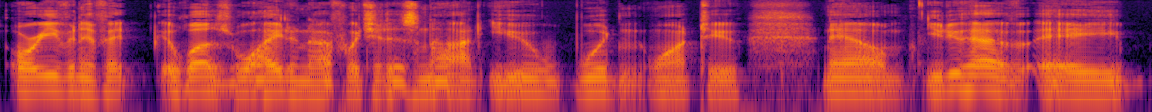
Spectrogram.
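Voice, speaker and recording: A man working as game master, describing scenes of a tabletop horror roleplaying game in a halting, think-aloud way. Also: mid-range voice, fairly even intonation, creaky, darkish tone, dry recording, clean studio sound.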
